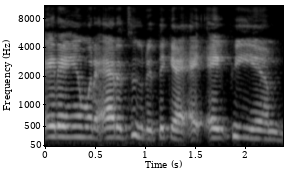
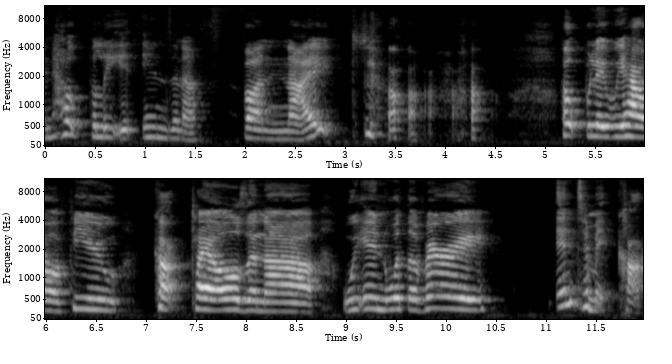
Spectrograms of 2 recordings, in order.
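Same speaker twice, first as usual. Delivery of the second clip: casual put-on British man's accent; 4 dB louder than usual. Recapping a date conversation between spouses, impression of a British guy. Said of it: "that's my impression of a, a British guy".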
